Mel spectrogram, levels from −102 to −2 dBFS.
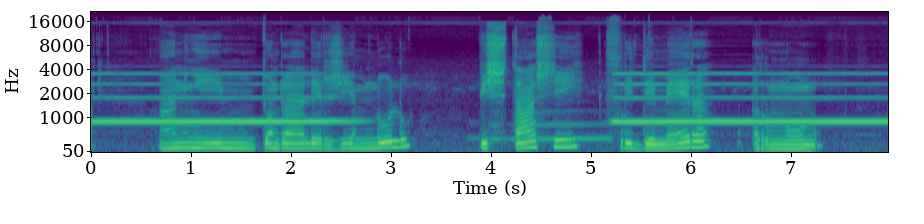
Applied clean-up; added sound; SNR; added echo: none; Wind instrument, woodwind instrument; 3 dB; none.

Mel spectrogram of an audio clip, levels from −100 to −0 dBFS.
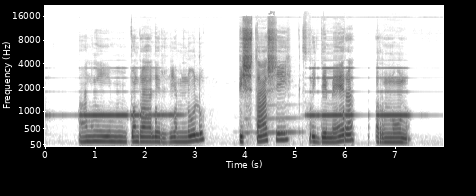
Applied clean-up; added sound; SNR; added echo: neural mask model RNNoise.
